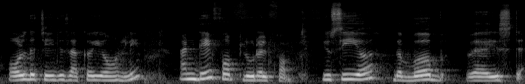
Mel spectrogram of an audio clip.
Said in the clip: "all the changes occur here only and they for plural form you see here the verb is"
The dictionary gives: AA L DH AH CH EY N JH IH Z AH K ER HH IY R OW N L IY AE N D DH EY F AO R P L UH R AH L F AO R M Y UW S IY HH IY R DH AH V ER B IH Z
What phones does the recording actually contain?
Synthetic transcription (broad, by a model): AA L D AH CH EY N JH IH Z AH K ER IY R OW N L IY AE N D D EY F AO R P L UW R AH L F AO R M Y UW S IY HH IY R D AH V ER B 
